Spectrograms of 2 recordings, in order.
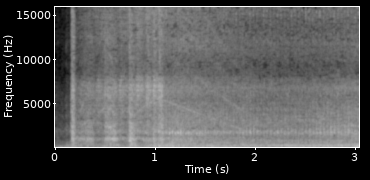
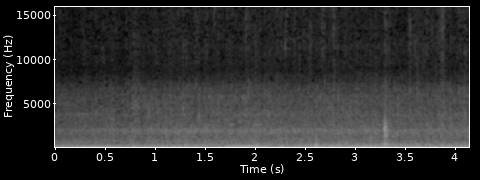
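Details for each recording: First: Hyundai i20 petrol after repair of an open injector circuit that had caused knocking, misfire and poor pickup: starter clicks, then a steady, smooth, even idle with no vibration. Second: Hyundai i20 petrol engine at idle with uneven stumbling low thump and shake, misfire; scan shows injector circuit open fault on one cylinder, traced to broken injector wiring; AC won't engage and no pickup.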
